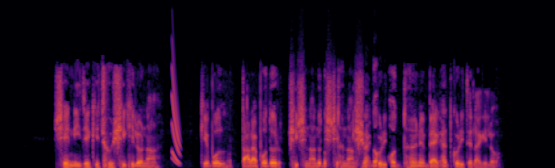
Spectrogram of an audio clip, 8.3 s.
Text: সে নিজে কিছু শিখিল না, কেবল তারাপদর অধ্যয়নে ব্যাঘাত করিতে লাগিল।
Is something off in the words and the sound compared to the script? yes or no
yes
